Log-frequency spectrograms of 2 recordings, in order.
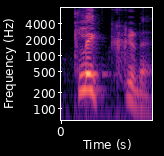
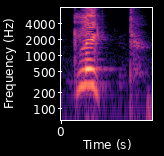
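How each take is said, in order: First: The ending is said as a separate syllable. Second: The ending is a plain t sound, no syllable. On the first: The speaker calls it wrong. "in written English" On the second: The speaker calls it right. "But in spoken English, ... One single syllable"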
